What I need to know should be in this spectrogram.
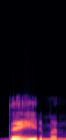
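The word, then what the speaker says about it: Değirmen: Tolga, T-O-L-G-A, Deirman. Lê-se Deirman, mas é com G, é Deirman, é assim que se escreve.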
